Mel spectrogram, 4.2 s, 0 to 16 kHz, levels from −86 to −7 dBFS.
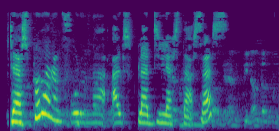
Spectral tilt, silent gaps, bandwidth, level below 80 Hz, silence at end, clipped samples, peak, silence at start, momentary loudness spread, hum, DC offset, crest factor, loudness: -3 dB/octave; none; 11.5 kHz; -78 dBFS; 0.2 s; under 0.1%; -2 dBFS; 0.15 s; 18 LU; none; under 0.1%; 20 dB; -22 LUFS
